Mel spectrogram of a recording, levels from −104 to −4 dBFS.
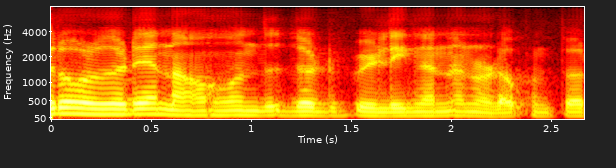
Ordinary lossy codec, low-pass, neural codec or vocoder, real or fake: none; none; codec, 16 kHz, 0.3 kbps, FocalCodec; fake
